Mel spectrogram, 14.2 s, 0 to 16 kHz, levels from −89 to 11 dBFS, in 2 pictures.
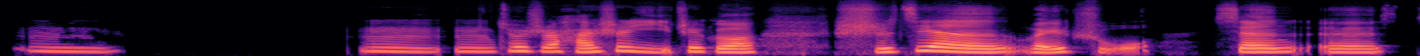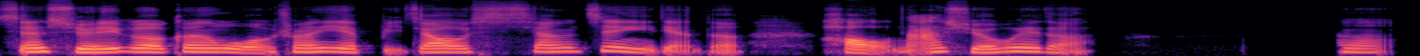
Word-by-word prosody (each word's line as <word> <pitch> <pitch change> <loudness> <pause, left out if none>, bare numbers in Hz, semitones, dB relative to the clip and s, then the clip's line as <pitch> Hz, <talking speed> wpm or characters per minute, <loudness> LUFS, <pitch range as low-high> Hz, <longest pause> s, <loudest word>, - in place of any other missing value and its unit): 嗯。 220 -3 -6 1.2
嗯 220 -3 -4
嗯， 215 -1 -4
就 245 +3 0
是 230 -2 +2
还 210 -2 +3
是 250 +1 +1
以 205 -4 -2
这 225 - +1
个 190 -1 +4 0.4
实 200 0 -1
践 210 -5 +6
为 185 0 +4
主， 215 - -7 0.3
先， 200 0 +3
嗯 185 -1 0 0.2
先 210 - +1
学 185 -4 +1
一 195 - +3
个 205 -3 +2
跟 205 0 +1
我 165 -5 0
专 205 +1 -1
业 205 -3 +1
比 185 +1 -10
较 195 0 +1
相 215 +2 -5
近 225 -3 -2
一 - - -4
点 - - -6
的、 - - -7 0.3
好 - - +1
拿 210 - -2
学 190 -5 -2
位 220 +4 0
的。 180 - -6 1.2
嗯。 195 -2 -6
205 Hz, 155 characters per minute, -18 LUFS, 195-220 Hz, 1.2 s, 践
